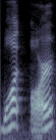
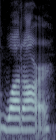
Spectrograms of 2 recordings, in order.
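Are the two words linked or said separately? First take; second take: separate; linked. First: The two words are said separately. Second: The T sound runs into the next word. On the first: "instead of saying what are" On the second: "the letter T sound for what can be carried to the letter A sound"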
